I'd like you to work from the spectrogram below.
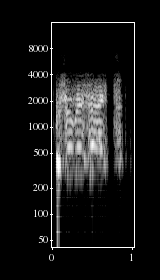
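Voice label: French bailout mood high; War Thunder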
